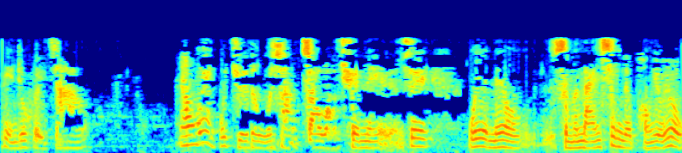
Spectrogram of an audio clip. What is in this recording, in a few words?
interview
